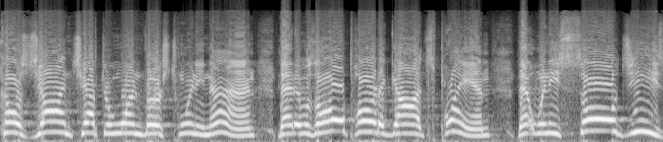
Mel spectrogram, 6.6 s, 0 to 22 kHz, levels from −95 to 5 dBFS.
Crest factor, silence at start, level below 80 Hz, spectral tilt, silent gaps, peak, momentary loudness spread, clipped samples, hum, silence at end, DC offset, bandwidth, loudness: 4 dB; 0 s; -32 dBFS; -4 dB/octave; none; 0 dBFS; 4 LU; 8%; none; 0 s; under 0.1%; 17 kHz; -5 LUFS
